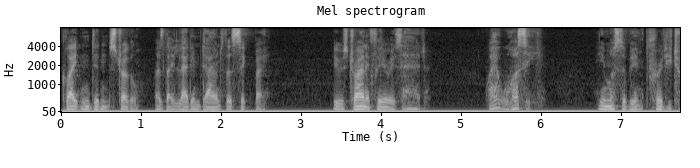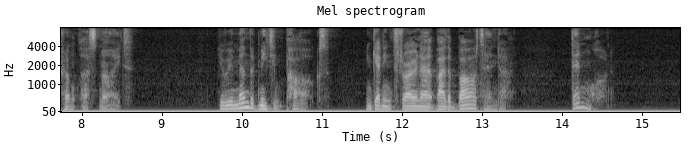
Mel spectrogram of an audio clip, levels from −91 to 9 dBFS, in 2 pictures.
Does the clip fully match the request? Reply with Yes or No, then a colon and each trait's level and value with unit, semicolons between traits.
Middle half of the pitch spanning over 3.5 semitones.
No: average, 3.0 semitones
